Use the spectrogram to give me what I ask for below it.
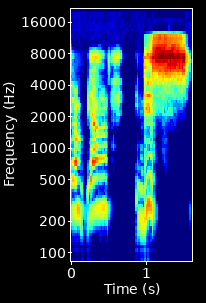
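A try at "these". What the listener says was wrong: Nah, ini bacanya this, bukan this. Kalau this kan pendek jadi lebih panjang.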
